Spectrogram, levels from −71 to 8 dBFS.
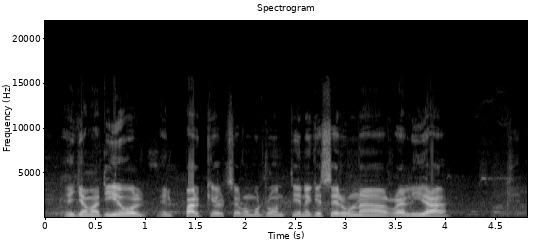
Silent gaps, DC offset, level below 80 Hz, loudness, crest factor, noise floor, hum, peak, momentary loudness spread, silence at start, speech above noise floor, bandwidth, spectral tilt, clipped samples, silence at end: none; under 0.1%; -68 dBFS; -17 LUFS; 18 dB; -41 dBFS; none; 0 dBFS; 10 LU; 0 s; 23 dB; 16 kHz; -4 dB/octave; under 0.1%; 0 s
